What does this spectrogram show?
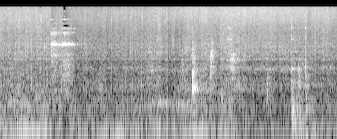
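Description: Onions, chillies and ground spices frying in sunflower oil in a nonstick pot, a steady sizzle. A spoon stirs the masala, scraping against the pot several times.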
